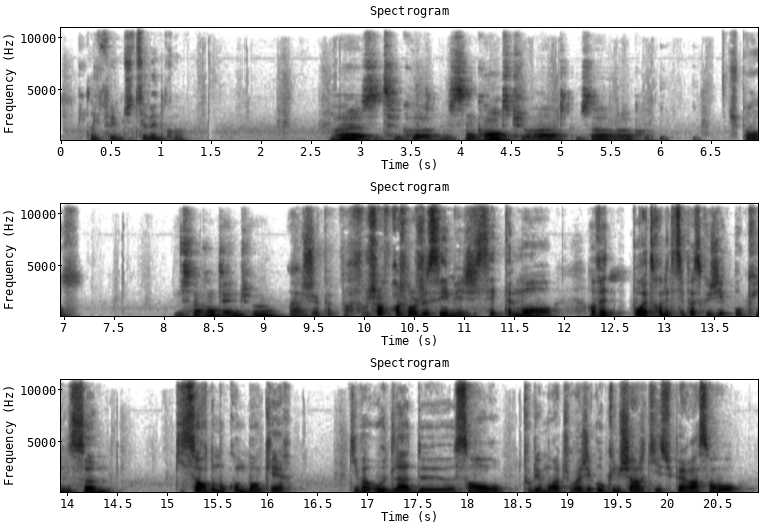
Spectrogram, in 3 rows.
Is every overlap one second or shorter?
Yes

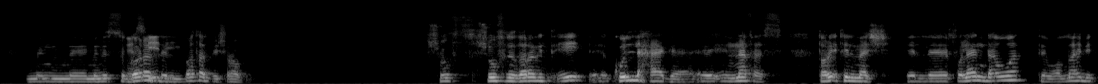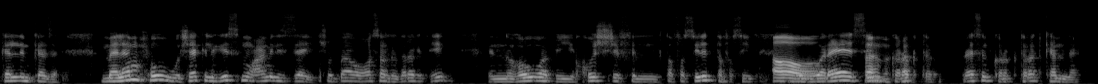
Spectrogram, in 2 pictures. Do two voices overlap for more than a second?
No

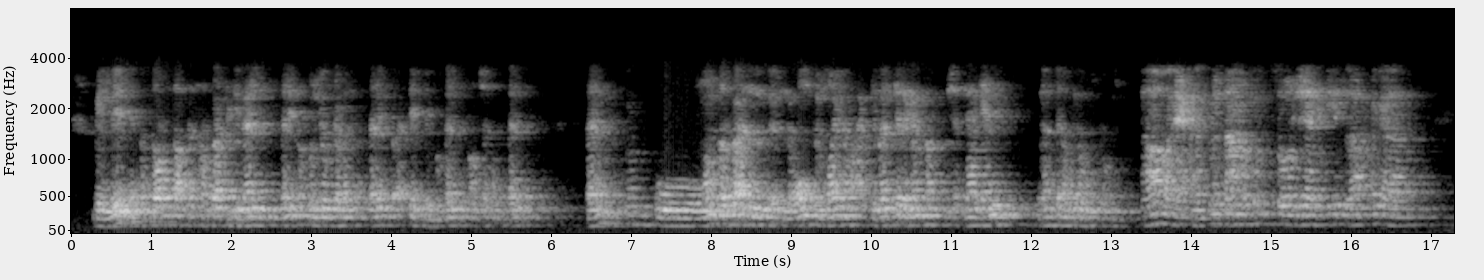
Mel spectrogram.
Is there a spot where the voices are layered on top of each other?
No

